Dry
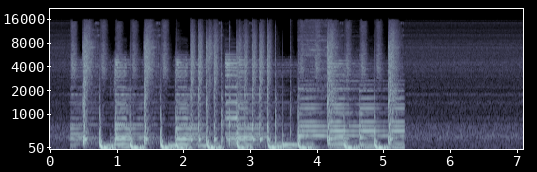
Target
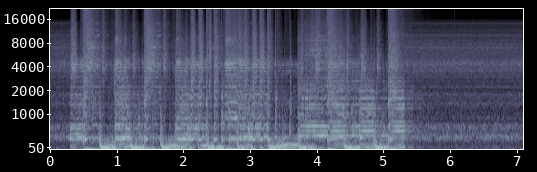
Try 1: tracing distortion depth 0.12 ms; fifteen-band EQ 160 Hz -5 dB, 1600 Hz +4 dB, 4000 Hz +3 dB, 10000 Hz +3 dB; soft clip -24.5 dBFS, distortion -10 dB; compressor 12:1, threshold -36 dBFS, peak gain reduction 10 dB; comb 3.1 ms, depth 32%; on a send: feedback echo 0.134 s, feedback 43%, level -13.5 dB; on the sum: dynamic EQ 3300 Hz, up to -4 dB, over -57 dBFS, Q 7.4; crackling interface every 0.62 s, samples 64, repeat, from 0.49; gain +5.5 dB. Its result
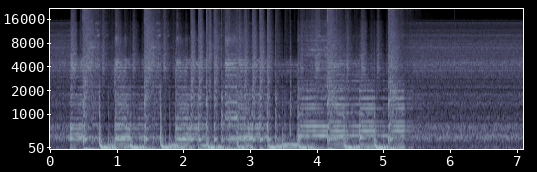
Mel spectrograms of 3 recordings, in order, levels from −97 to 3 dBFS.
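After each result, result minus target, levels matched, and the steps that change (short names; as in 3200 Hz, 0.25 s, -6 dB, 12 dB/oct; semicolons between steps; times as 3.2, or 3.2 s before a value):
compressor: peak gain reduction +10 dB; soft clip: distortion -6 dB
remove: compressor 12:1, threshold -36 dBFS, peak gain reduction 10 dB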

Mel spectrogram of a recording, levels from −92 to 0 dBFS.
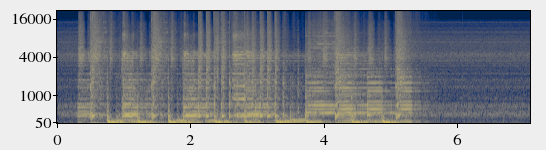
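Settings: soft clip: distortion -6 dB
change: soft clip -34 dBFS, distortion -5 dB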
